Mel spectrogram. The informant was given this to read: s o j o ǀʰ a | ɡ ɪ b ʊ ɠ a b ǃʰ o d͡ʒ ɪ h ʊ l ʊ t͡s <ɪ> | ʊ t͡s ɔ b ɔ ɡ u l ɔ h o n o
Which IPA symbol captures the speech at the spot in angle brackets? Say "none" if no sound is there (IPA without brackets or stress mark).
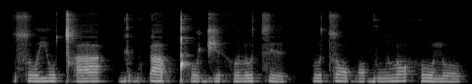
ɪ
